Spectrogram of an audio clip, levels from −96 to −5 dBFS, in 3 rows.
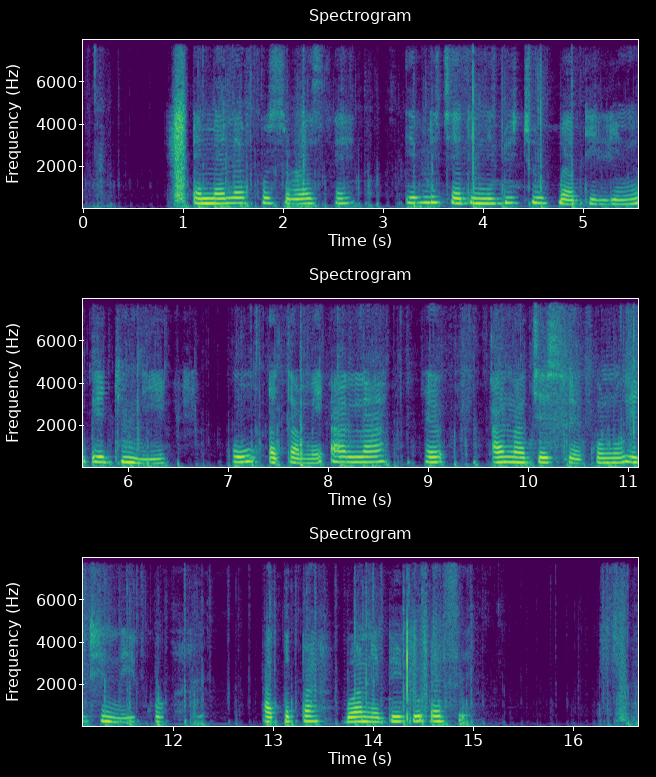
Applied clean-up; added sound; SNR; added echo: neural mask model RNNoise.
